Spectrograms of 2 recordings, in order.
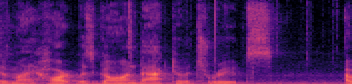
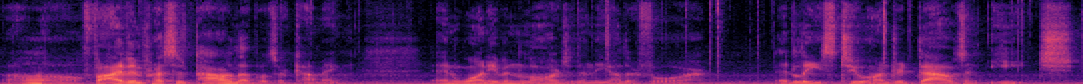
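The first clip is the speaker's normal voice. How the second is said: a cruel Saiyan amused by his prey; sneering villain; 3 semitones lower, 5 dB quieter than usual. Acted. Daikon reading his scouter.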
